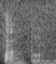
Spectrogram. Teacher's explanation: bunyi P pada silabel pertama kata pantun dilafalkan secara apikoalveolar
